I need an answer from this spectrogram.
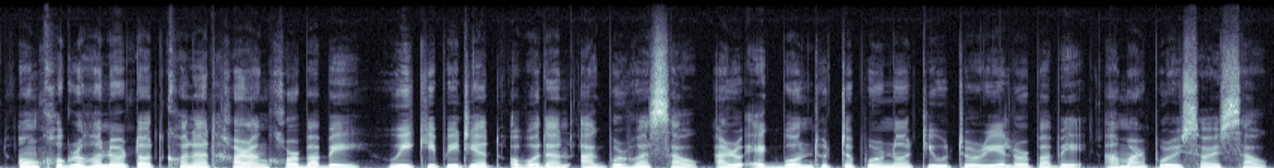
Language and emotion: Assamese, neutral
